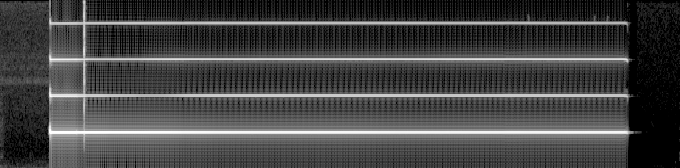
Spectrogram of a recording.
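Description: An electronic buzzer sounds a steady, piercing high tone.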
